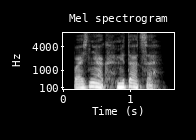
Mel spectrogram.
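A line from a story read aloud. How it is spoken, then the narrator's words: Sudden hoarse exhale. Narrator (Russian): вдруг хрипло выдохнул Каспер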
